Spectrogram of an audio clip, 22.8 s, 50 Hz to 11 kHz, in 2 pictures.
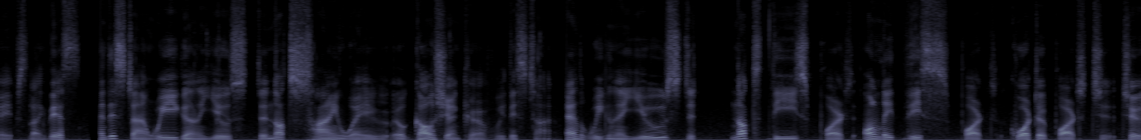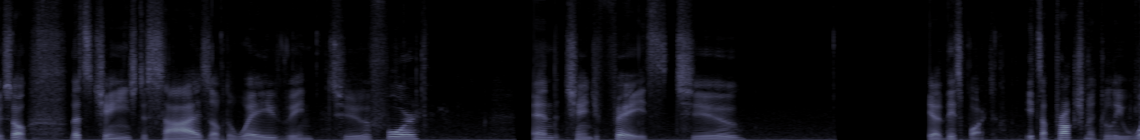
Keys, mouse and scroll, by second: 2.1 click, 3.0 click, 4.4 click, 5.2 click, 5.9 middle click, 11.6 click, 12.8-13.8 drag, 14.5 drag, 15.4 2, 15.7 Return, 18.1-19.9 drag, 20.5 click, 21.2 drag.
